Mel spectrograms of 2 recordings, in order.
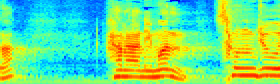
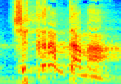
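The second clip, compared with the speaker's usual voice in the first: higher, blunt Gyeongsang dialect rebuke; Gyeongsang retort; 7 semitones higher, 3 dB louder than usual. Retold or imitated. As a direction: shut the voice up, Gyeongsang style. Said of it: "이 여자가 경상도 여자예요".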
